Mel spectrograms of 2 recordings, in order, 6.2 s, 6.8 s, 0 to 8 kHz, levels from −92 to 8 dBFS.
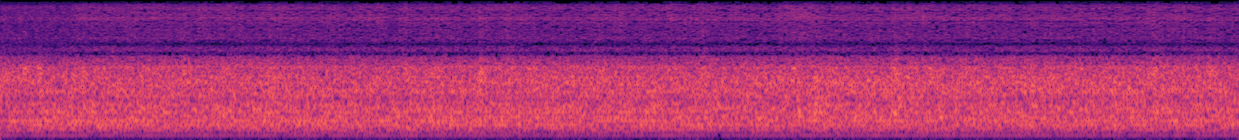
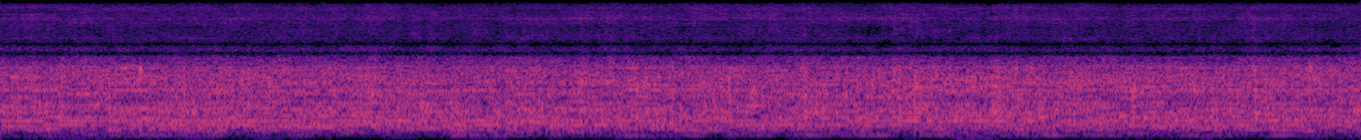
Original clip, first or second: first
